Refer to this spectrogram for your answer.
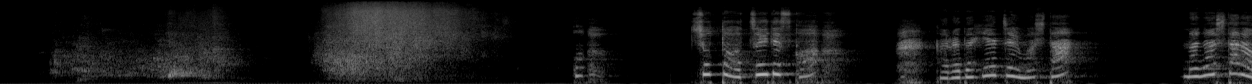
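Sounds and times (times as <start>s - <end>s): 
water poured to rinse soap foam off a body in a bath: 0.5s - 5.4s
speech: 7.0s - 8.4s, 9.4s - 10.8s, 11.8s - 12.5s.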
